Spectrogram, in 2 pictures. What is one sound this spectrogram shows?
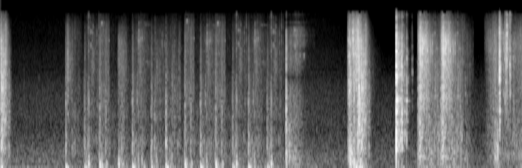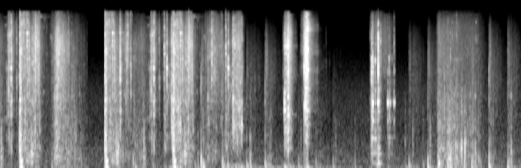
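Quick footsteps run across dirt and then a wooden floor.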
